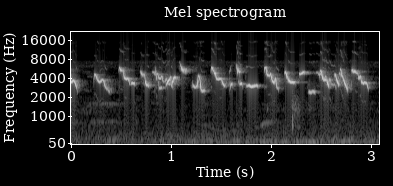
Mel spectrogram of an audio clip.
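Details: Short, fast 'speed pendek' song of a lemon-bellied white-eye, used to train other birds: about three seconds of rapid high twittering, with clipped notes sliding up and down in quick succession after a brief pause.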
